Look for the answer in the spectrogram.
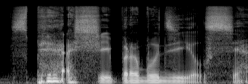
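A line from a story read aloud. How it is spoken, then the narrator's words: Laughing girl, drawn-out hiss. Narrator (Russian): растягивая шипящее, рассмеялась девушка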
